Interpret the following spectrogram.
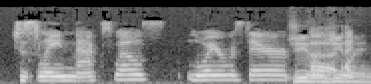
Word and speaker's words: Ghislaine: Ghislaine, yes. Ghislaine. S is silent.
